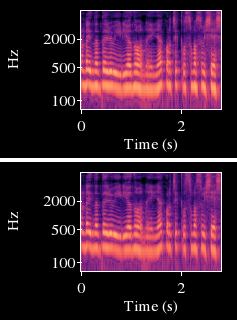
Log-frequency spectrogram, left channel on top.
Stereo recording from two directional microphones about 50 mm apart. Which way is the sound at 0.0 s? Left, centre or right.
Left.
